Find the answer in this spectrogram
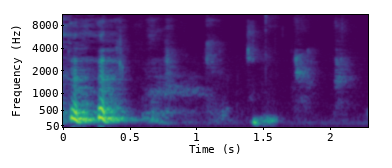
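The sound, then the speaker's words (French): A dog laps water: a couple of loud, wet slurps, then softer, irregular laps trailing off, with no one talking. “Alors ce que vous entendez là, c'est mon chien qui est en train de boire.”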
